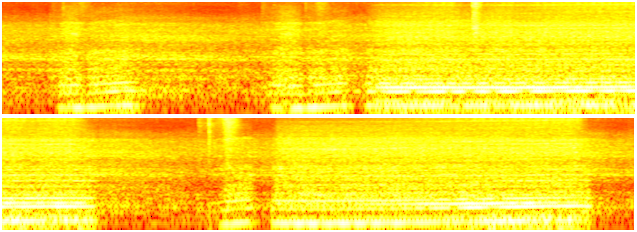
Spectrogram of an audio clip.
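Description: A truck engine drones steadily, swelling loud in long bursts and easing off between them.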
